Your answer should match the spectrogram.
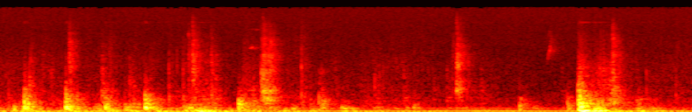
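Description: door opening and closing

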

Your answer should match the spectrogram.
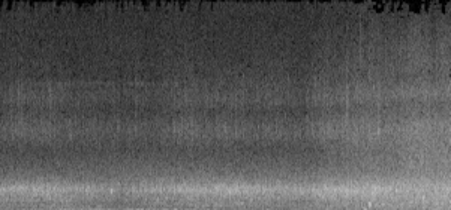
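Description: sea waves

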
